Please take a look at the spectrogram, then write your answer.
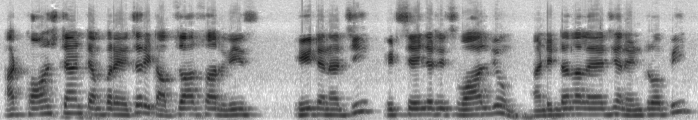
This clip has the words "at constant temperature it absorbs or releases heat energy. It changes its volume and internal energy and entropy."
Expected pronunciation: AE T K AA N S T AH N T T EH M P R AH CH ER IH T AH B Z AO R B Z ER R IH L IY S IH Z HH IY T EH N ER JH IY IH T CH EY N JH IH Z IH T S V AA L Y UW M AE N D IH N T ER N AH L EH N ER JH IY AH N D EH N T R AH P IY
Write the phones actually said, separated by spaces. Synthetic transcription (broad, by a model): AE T K AA N S T AH N T T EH M P R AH CH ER IH T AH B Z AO R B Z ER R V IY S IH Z HH IY T EH N ER JH IY IH T S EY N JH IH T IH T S V AA L Y UW M AE N D IH N T ER N AH L EH N ER JH IY AH N D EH N T R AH P IY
